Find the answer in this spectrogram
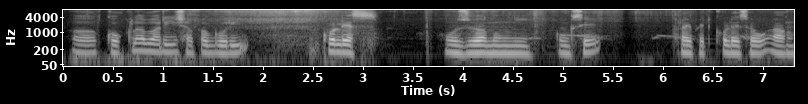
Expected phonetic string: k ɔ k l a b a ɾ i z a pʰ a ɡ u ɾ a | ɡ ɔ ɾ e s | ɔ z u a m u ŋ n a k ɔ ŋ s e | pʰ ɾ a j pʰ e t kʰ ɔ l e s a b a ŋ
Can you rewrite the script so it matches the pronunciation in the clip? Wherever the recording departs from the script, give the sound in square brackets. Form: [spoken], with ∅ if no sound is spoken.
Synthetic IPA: k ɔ k l a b a ɾ i [s] a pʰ a ɡ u ɾ [i] | [k] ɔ [l] e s | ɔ z u a m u ŋ n [i] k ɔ ŋ s e | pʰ ɾ a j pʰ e t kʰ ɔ l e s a [w] a ŋ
